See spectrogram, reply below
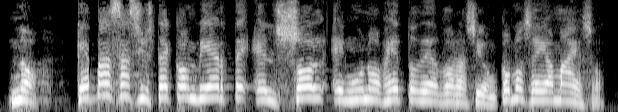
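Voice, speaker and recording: A man's voice: extremely high pitch, normal speed. A male pastor preaching a sermon, asking his congregation rhetorical questions.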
